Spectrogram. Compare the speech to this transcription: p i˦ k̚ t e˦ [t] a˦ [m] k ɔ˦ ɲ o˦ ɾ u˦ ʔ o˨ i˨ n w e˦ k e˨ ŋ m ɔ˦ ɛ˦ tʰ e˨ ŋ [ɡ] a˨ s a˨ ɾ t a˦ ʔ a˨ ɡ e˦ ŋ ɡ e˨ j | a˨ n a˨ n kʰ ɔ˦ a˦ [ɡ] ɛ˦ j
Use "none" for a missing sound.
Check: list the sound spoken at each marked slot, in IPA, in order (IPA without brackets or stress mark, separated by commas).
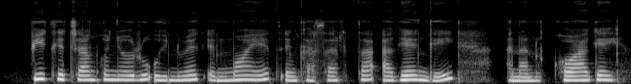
t͡ʃ, ŋ, k, ɡ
